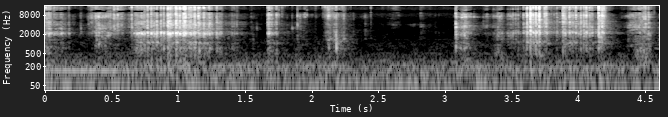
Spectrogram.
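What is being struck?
Glycerin soap bar shaved with a metal blade.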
